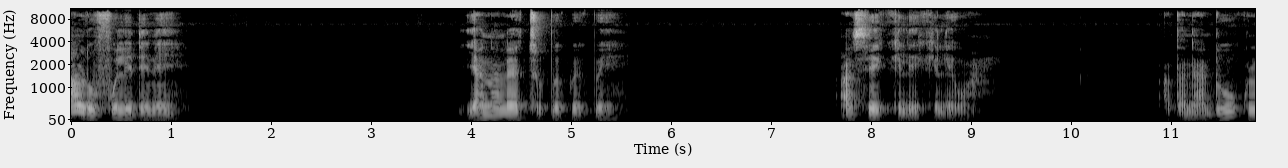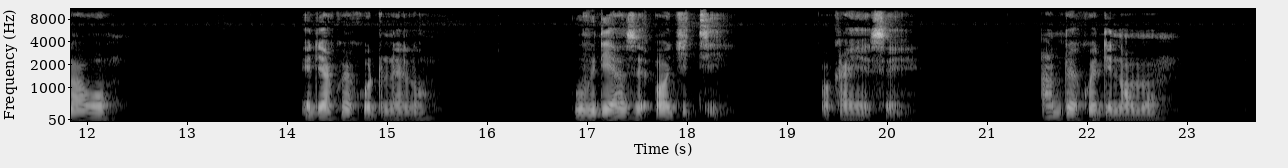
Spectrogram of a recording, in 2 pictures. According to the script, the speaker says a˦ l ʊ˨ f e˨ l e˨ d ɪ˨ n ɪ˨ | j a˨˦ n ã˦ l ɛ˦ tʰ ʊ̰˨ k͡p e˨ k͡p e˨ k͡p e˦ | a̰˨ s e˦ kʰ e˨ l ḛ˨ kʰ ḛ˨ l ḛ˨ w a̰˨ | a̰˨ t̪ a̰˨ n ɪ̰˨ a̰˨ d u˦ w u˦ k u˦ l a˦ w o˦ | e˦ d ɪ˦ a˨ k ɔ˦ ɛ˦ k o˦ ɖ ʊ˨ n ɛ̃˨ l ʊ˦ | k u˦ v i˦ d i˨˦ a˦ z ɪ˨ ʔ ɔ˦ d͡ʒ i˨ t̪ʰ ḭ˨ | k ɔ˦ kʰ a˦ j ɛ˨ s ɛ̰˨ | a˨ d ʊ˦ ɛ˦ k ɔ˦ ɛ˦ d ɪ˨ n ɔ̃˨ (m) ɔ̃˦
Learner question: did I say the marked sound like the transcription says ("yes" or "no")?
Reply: yes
